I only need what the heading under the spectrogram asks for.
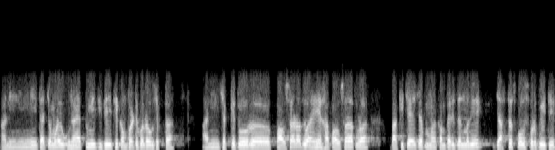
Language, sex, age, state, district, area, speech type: Marathi, male, 30-45, Maharashtra, Buldhana, urban, conversation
